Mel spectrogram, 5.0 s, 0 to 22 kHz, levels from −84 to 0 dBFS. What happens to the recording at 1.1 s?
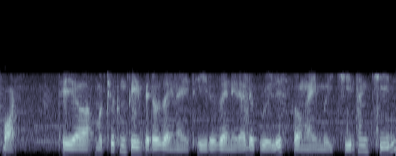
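Nothing goes wrong at 1.1 s; the audio plays through that moment intact, with no dropout, click or other fault.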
